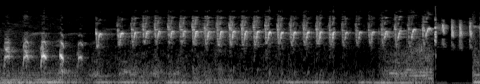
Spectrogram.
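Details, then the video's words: Long-tailed shrike singing fast: a few lower chirps, then a long, very rapid high trill of evenly repeated notes, about four per second, ending in a brief break and sharp higher notes. "Masteran cendet, speed jossssss"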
